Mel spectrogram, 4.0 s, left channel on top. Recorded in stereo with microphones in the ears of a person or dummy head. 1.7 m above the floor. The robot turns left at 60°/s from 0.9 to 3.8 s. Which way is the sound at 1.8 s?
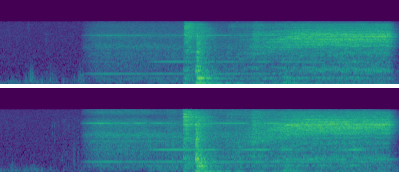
85° right.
